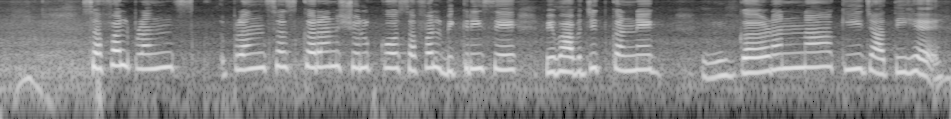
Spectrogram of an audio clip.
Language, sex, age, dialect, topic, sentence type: Hindi, female, 18-24, Marwari Dhudhari, banking, statement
